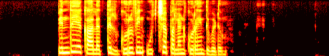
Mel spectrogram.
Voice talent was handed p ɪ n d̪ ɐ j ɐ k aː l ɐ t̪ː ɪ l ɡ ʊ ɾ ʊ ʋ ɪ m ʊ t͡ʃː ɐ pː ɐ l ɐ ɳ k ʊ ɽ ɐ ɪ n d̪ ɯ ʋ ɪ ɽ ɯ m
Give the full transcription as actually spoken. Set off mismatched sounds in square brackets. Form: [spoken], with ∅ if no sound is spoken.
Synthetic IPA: p ɪ n d̪ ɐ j ɐ k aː l ɐ t̪ː ɪ l ɡ ʊ ɾ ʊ ʋ ɪ [n] ʊ t͡ʃː ɐ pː ɐ l ɐ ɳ k ʊ [r] ɐ ɪ n d̪ ɯ ʋ ɪ ɽ ɯ m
